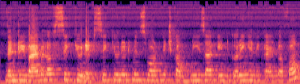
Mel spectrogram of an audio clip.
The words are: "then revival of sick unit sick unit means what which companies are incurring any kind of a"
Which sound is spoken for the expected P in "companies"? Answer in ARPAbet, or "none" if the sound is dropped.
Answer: P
